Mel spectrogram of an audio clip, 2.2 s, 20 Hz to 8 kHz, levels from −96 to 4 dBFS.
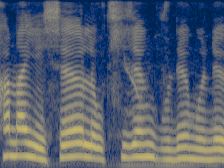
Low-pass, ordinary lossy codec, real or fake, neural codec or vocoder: none; none; real; none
